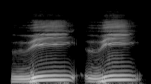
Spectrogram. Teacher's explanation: letak makhrajnya ada di ujung lidah yang bersentuhan dengan ujung dua gigi seri atas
